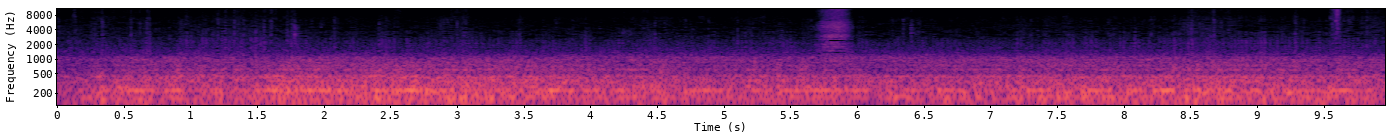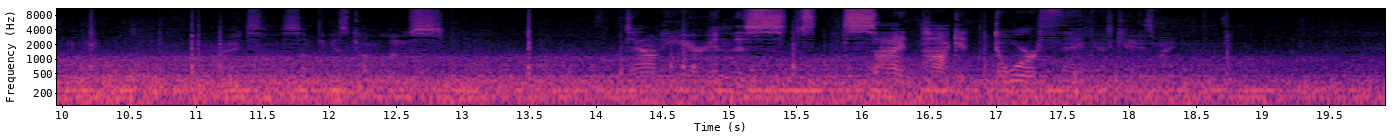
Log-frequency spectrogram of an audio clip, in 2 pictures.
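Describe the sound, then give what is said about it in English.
Steady low road rumble inside a moving car, constant and fairly loud, with a voice talking over it and a few brief higher clicks and squeaks near the end; a towel is stuffed into the driver's door side pocket to muffle a rattling garage door opener and bridge toll pass. “I've got a towel stuffed into this side pocket on the driver's side door of this car to muffle the rattling of my garage door opener and my fast track pass, my bridge toll taking device.”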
